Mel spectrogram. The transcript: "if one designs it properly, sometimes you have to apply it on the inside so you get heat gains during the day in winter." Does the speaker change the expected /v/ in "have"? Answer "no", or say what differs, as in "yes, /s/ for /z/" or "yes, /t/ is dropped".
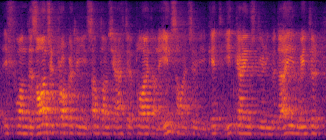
yes, /f/ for /v/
